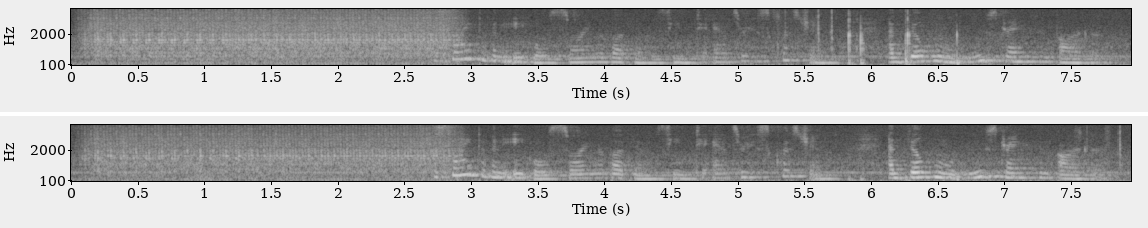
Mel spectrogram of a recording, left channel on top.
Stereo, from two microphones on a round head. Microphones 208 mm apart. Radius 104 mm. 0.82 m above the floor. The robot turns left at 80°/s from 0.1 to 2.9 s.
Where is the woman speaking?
65° right (ahead or behind), 2.5 m; by 7.9 s 55° right (ahead or behind), 2.5 m.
